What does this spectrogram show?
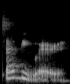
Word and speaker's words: February: februari and other tricky words because today is februari it's februari our first group of words had silent letters where we take a three-syllable word and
